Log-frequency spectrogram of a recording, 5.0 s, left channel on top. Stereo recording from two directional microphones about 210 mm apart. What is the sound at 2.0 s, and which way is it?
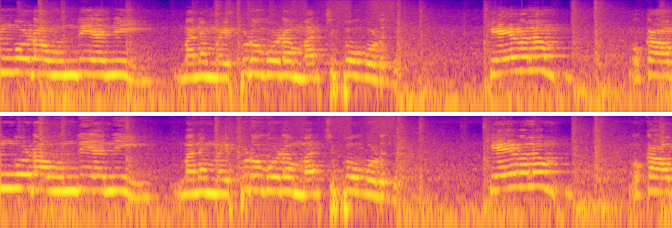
Speech, 55° right (ahead or behind).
